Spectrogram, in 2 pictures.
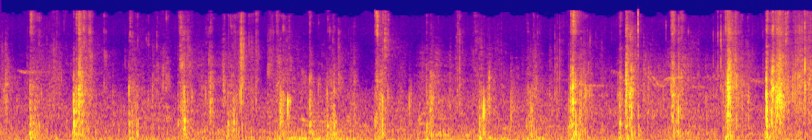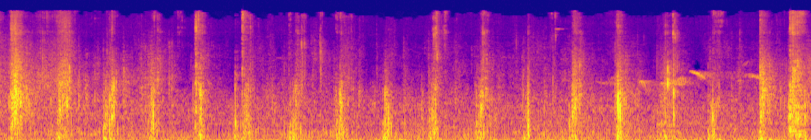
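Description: Footsteps on a cobblestone street at a steady walking pace, each step a short scuffing click on the stones.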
